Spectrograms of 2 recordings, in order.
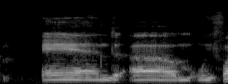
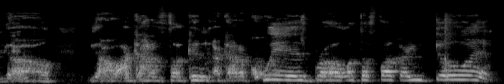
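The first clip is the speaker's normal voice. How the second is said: higher, frantic complaint; frantic friend; 8 semitones higher than usual. Retold or imitated. Buddy late for his quiz, frantic higher yelling. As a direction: freak out about the quiz. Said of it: "He was like".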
